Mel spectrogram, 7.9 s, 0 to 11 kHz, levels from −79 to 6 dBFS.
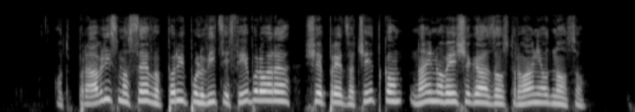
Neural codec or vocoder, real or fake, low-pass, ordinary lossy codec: codec, 16 kHz, 16 kbps, FreqCodec, larger model; fake; 7.2 kHz; MP3, 48 kbps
